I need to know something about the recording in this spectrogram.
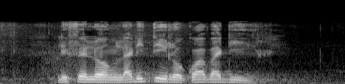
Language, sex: Tswana, male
